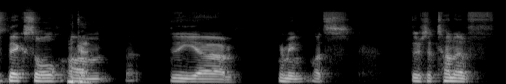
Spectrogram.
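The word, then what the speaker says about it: Bichsel: It's Bixel.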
